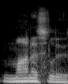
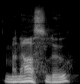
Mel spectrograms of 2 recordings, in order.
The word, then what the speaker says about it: Manaslu: the conversation with Tony I referred to to it as the monu circuit or the monu track after talking to Rajan I realized that it's pronounced manasu throughout this introduction and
